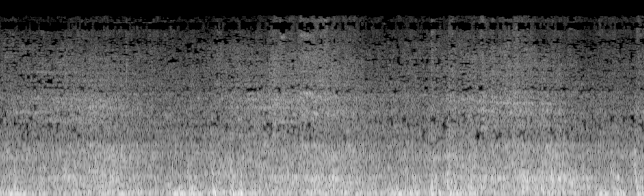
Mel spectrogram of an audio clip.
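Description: Freight train tank cars rolling past close by, steel wheels on the rails making a loud, steady noise.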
